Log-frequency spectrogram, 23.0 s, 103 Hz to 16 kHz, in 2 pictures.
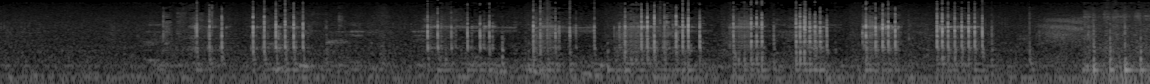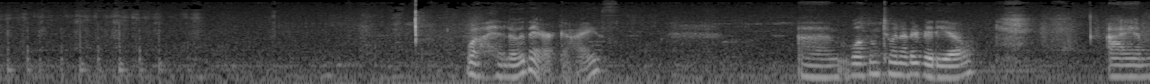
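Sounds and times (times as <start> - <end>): rapid ratchet-like clicking: 2.0 - 3.1, 4.3 - 10.0.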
